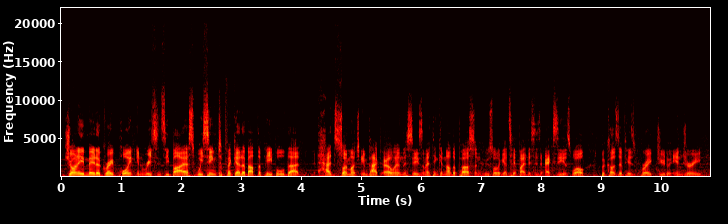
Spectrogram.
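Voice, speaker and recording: A man's voice: mid-range voice, steady tone, fast, hardly any pauses, a bit bright. Eager man from Sweden analysing esports. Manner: eager, playful. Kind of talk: live esports desk analysis. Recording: music bed behind.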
